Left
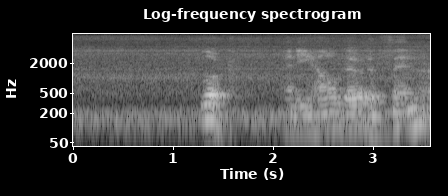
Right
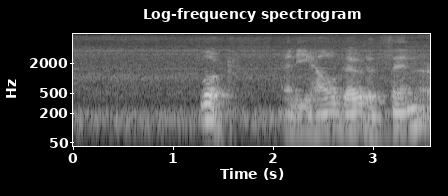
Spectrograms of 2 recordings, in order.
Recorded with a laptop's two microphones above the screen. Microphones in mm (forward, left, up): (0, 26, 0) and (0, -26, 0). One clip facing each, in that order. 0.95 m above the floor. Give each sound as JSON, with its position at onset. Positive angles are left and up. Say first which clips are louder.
{"t": 1.3, "sound": "a man speaking", "louder": "right 1 dB", "side_deg": -50, "distance_m": 0.9}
